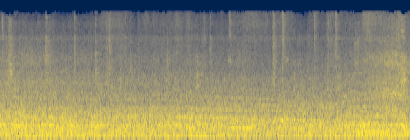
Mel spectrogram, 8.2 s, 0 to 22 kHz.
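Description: Inside a VDL Citea CLF 120 city bus on the move: steady engine and road rumble, with occasional light rattles.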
